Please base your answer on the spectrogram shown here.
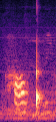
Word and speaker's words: popped: Popped. Exactly. The popcorn popped. Do you hear that T sound at the end?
